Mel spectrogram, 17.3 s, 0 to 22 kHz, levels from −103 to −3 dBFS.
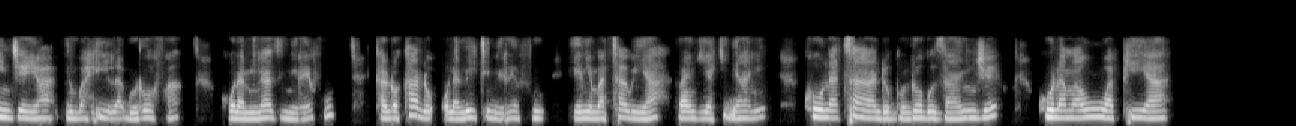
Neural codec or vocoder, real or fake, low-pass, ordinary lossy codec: codec, 16 kHz, 2 kbps, X-Codec, HuBERT features, trained on general audio; fake; 7.2 kHz; AAC, 48 kbps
